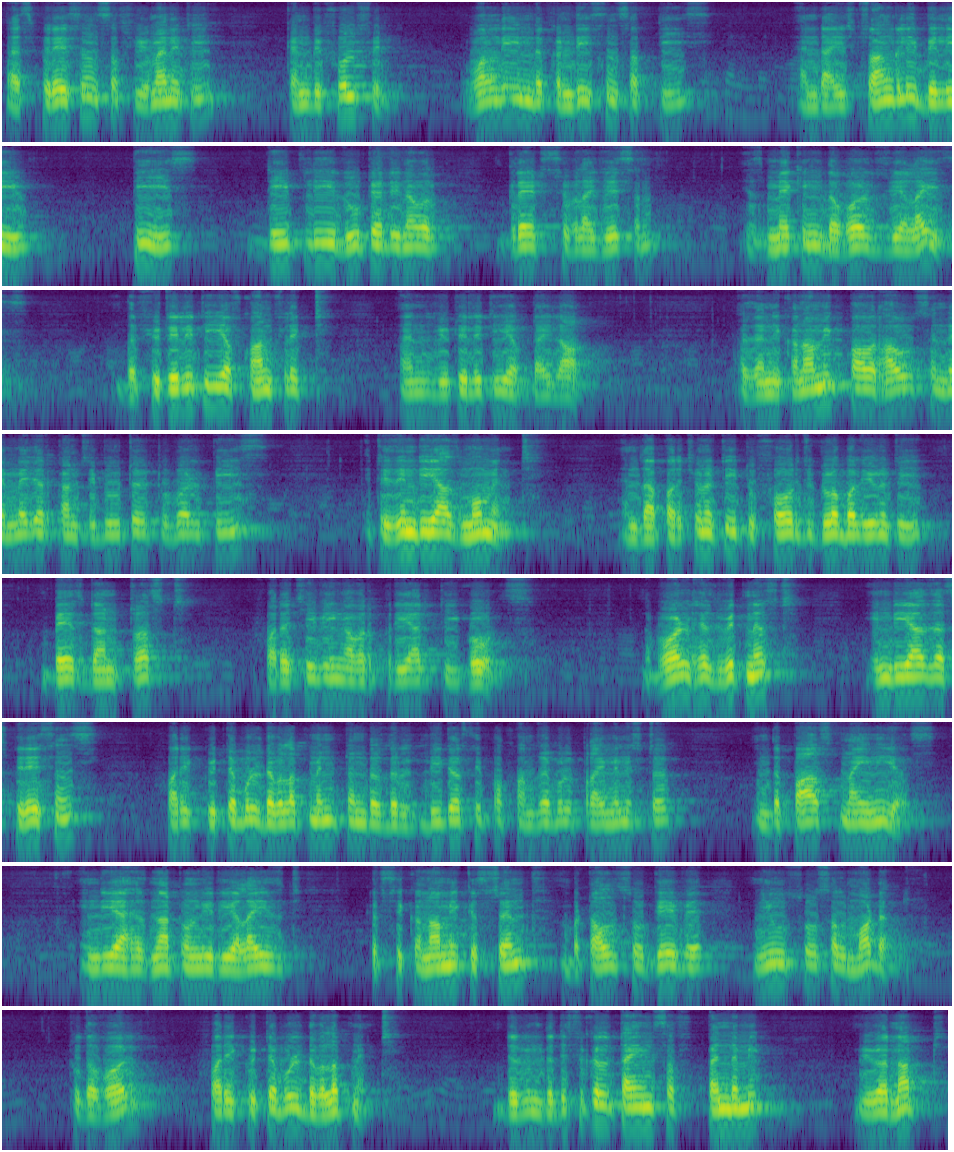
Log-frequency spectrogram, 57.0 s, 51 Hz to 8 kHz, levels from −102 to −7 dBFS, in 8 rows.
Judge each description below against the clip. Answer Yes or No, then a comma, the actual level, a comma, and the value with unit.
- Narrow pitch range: Yes, narrow, 2.0 semitones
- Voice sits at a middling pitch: No, low, 110 Hz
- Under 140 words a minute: Yes, average, 125 wpm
